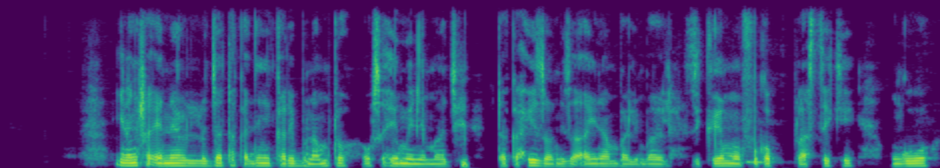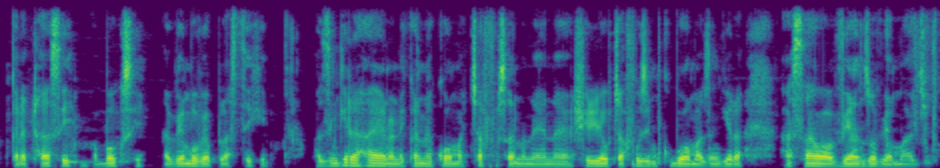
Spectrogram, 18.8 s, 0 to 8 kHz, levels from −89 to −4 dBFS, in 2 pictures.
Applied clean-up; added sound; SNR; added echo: none; none; none; none.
